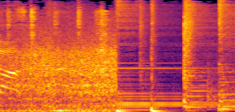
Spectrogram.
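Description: Loud wind and road noise inside a moving car with the windows open, with a brief shout at the start. About a second in it cuts to background music with a steady beat.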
